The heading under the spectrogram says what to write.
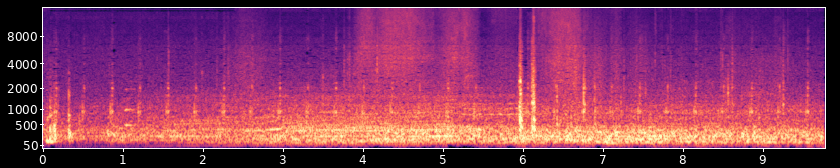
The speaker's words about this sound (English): Why is this car backing up?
